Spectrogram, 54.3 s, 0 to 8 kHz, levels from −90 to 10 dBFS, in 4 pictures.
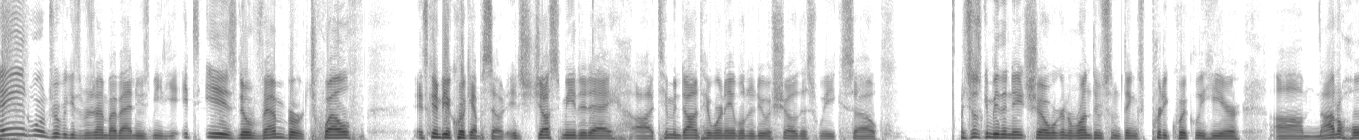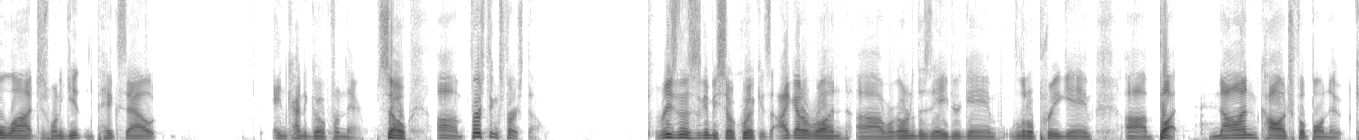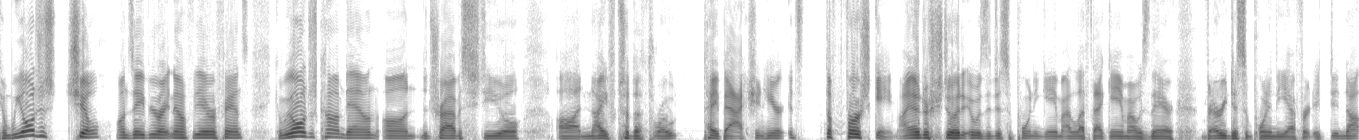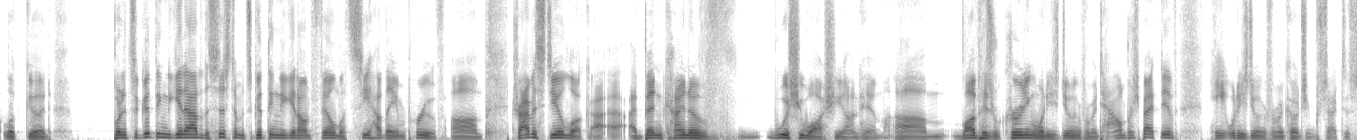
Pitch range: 120-160 Hz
